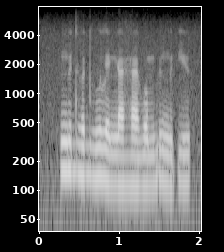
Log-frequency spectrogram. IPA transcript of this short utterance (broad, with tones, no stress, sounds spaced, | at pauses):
ŋ ʉ˦ dʱ ɵ˦ dʱ u˧ l e˨ ŋ æ˨ ɦ æ˨ v o˨ m b ʉ˦˨ ŋ ʉ˨ pʲ ʉ˧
